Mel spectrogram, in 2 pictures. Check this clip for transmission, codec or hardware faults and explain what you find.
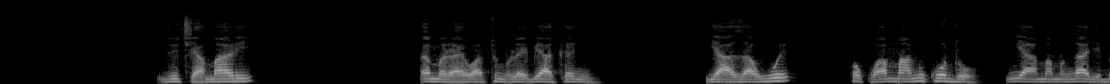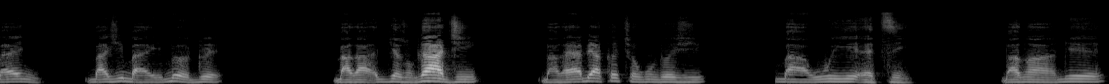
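One codec fault runs through the whole clip. Throughout, s sounds turn gritty and lispy and the treble sounds metallic, with nothing above 11.8 kHz; this is likely HE-AAC compression at a very low bitrate around 16 kbps, where the treble is rebuilt from copied lower bands rather than coded.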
